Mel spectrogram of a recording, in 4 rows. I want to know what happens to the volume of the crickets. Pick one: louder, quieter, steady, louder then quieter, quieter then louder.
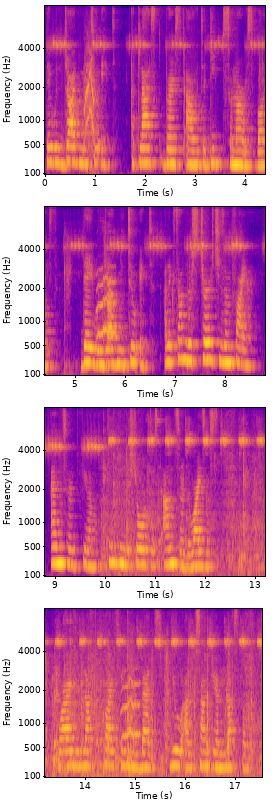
louder.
